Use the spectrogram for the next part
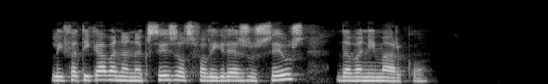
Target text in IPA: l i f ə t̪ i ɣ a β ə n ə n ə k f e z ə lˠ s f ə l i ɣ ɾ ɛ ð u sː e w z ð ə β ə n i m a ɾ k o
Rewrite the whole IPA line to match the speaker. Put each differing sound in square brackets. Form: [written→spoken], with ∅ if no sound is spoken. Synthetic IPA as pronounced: l i f ə t̪ i ɣ a β ə n ə n ə k [f→s] e z ə lˠ s f ə l i ɣ ɾ ɛ [ð→z] u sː e w z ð ə β ə n i m a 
